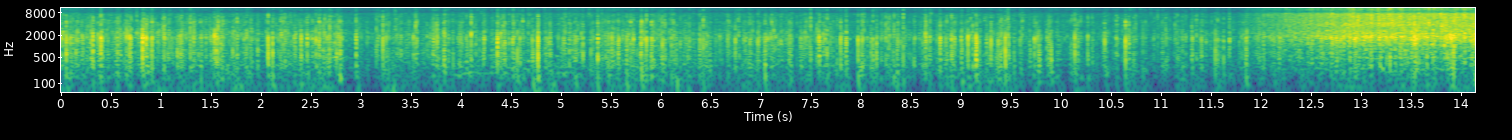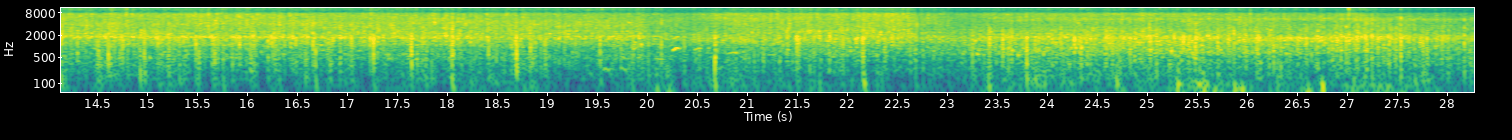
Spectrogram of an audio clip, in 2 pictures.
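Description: Rain pattering on wet rock and gravel. About twelve seconds in, a louder steady rush of rainwater spilling over a rock ledge and running down a rocky gully takes over.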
